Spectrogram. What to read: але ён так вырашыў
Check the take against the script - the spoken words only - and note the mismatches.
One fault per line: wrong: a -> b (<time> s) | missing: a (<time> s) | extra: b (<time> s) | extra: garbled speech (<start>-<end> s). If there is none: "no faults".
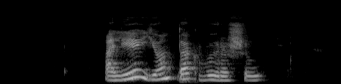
no faults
